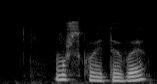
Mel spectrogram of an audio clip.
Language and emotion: Russian, neutral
